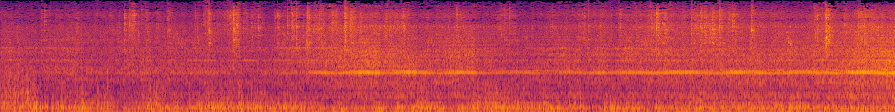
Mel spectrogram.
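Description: A loaded truck engine chugs and rattles past.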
